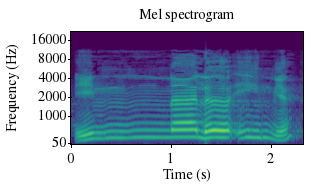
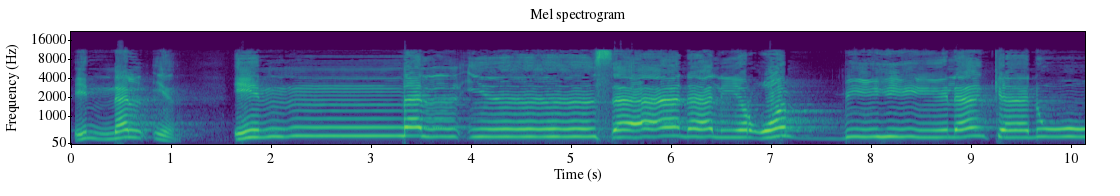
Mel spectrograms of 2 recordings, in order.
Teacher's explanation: Innal, jangan sampai lamnya dipantulkan.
